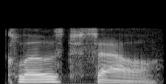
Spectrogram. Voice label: "closed-cell", English

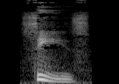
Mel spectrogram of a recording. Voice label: "seize", english spelling

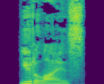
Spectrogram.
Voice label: "utilize", English

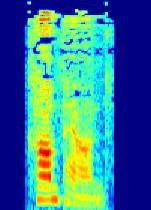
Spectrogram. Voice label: "compound", english

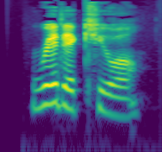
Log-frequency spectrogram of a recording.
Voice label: "ridicule", English spelling

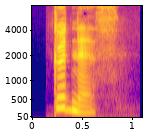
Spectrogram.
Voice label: "goodness", spelling

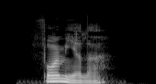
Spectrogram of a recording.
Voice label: "formula", English voice, spelling

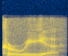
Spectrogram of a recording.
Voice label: "chorea", English

